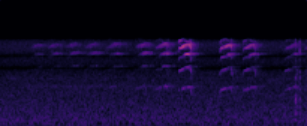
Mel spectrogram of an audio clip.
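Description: A small bird chirping over and over, short rising-and-falling chirps a few times a second, over a steady hiss.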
